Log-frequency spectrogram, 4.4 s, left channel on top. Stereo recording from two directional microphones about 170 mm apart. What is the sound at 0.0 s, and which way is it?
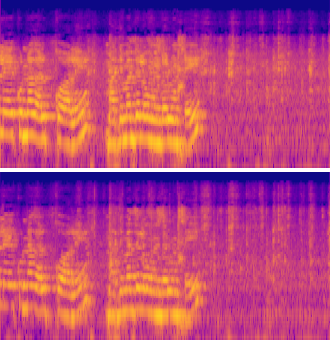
A woman's voice, 30° left (ahead or behind).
